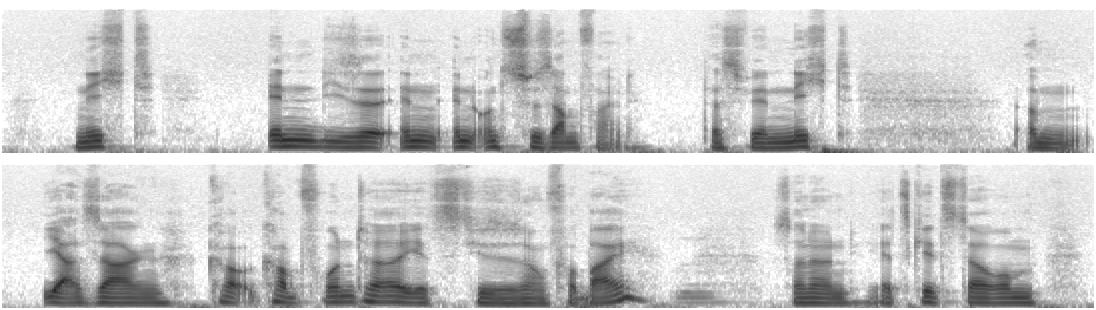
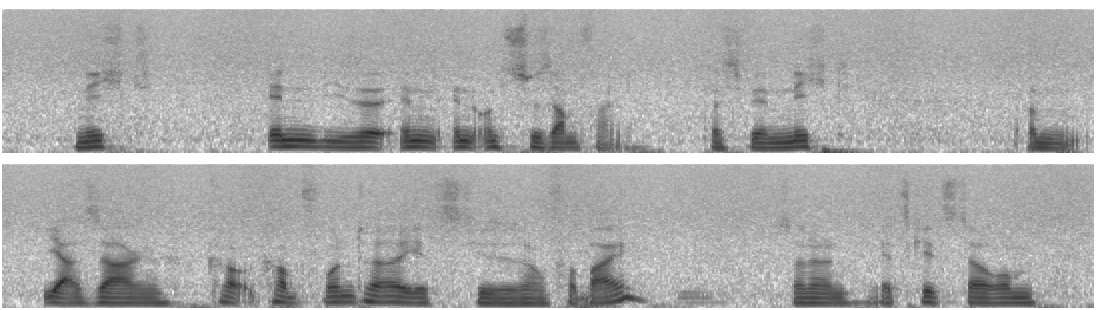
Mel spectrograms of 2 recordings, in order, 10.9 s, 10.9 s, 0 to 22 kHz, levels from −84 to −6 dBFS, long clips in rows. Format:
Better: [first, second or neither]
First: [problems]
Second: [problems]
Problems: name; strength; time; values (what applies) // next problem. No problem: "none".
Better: first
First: hiss; faint; throughout; 25 dB below the speech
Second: hiss; loud; throughout; 6 dB below the speech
